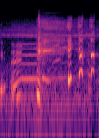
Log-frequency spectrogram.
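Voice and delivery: high breathy cry-laugh at a movie death; mock sob-laugh. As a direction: laugh like you're about to cry over a hero. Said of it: "I was like".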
